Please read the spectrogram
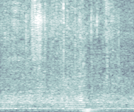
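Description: A dense, steady drone of many honeybees buzzing together in a swarm, continuous, with a slight swell in intensity partway through and no voices.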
